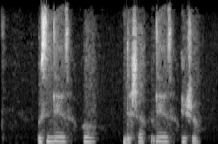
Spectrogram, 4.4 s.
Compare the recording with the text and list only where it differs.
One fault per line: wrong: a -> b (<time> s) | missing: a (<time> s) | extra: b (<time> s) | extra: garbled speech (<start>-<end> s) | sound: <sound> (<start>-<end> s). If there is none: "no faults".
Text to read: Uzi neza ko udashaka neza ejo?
no faults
